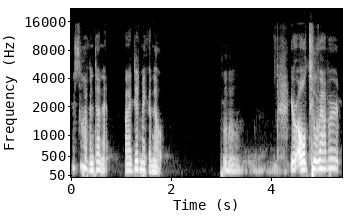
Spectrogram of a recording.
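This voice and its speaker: Mellow-voiced older woman hosting a livestream. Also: on the low side, animated, moderate pace, dry recording. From South Florida, USA. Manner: chatty, reads comments aloud, laughs often. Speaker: livestream host reading chat. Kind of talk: casual live-stream chat.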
